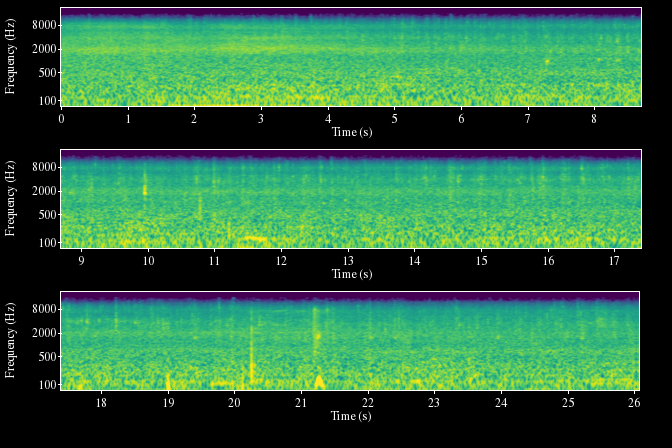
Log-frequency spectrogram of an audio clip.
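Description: Steady rain falling on a paved street and pavement, with a few isolated sharp taps: one about ten seconds in and a couple more near the twenty-second mark.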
